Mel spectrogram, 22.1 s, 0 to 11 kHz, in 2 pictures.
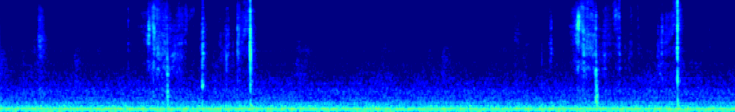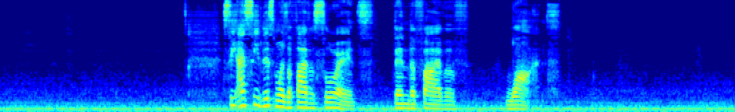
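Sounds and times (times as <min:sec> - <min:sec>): low hum: 0:00.0 - 0:22.0
cards swishing and tapping: 0:01.9 - 0:03.9, 0:08.2 - 0:10.3.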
